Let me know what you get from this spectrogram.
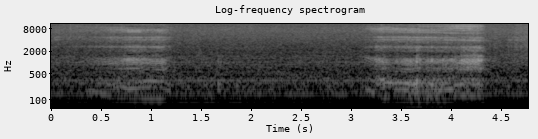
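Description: An English Bulldog puppy snores in long, rattling, nasal breaths separated by quiet pauses.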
